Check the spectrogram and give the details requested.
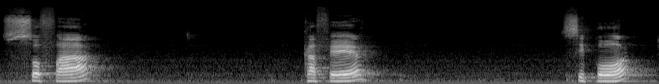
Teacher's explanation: são palavras cuja tônica é a última sílaba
